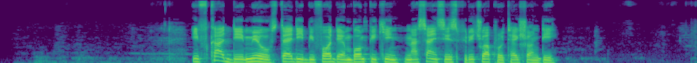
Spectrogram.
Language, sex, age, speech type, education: Nigerian Pidgin, male, 30-45, spontaneous, tertiary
